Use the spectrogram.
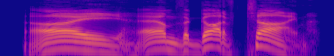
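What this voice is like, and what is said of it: Grand, godly character voice. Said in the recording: “explained in my most godly voice.”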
